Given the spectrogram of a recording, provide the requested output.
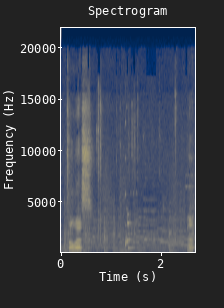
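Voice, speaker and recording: A man's voice: drawn-out words, darkish tone. A man giving casual live commentary as he streams a game, musing wryly to himself. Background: game music.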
